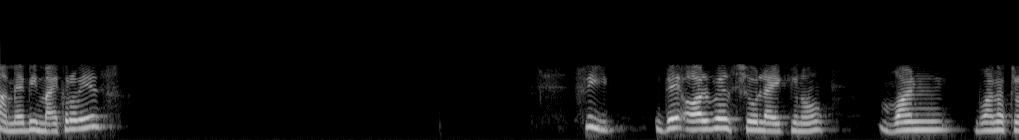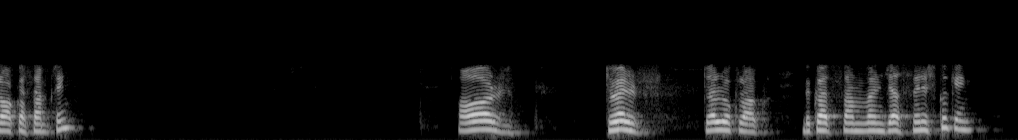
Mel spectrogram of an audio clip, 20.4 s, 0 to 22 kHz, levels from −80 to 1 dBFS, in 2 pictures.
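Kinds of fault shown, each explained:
No faults heard.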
